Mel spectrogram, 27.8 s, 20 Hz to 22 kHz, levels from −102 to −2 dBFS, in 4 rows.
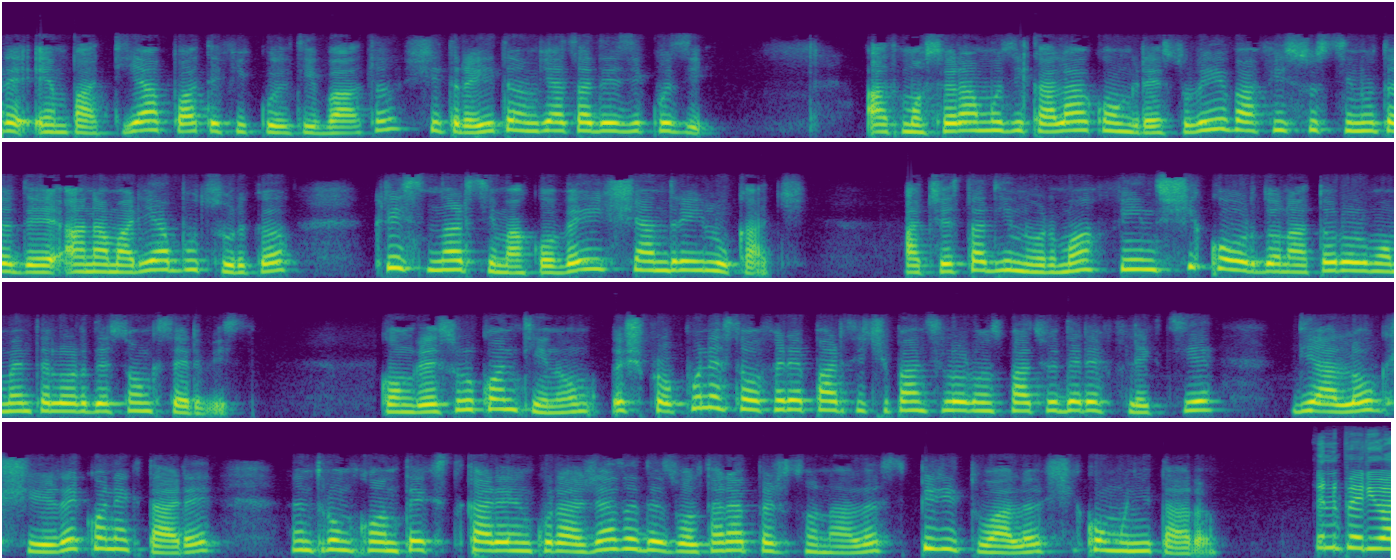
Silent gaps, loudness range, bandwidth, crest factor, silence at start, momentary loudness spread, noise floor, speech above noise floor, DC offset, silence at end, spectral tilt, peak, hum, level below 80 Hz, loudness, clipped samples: none; 2 LU; 11 kHz; 12 dB; 0 s; 7 LU; -66 dBFS; 52 dB; under 0.1%; 0 s; -6.5 dB/octave; -2 dBFS; none; -62 dBFS; -15 LUFS; under 0.1%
